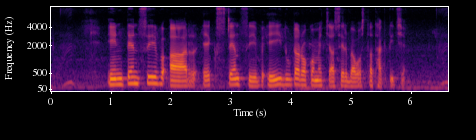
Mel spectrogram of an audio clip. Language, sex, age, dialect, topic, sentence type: Bengali, male, 31-35, Western, agriculture, statement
